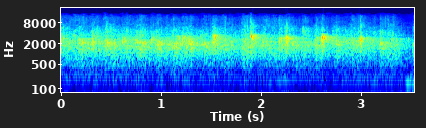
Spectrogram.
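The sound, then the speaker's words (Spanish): After a prayer, a crowd claps together in steady, sustained applause for the King of Glory, a dense patter of many hands at an even loudness for several seconds. “Den un fuerte aplauso al Rey de la Gloria.”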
